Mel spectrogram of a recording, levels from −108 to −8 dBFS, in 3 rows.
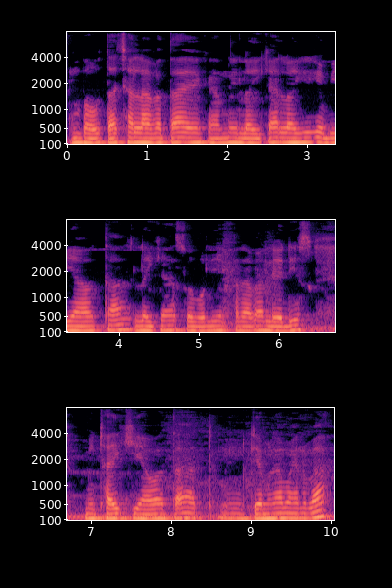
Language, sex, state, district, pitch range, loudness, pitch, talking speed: Bhojpuri, male, Bihar, East Champaran, 125-130 Hz, -35 LUFS, 125 Hz, 85 wpm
